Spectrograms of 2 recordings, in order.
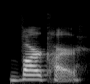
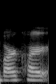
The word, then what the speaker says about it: varchar: Somebody asked how you pronounce Varkar.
